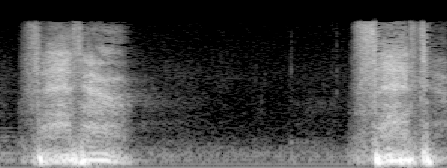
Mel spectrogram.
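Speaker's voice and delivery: faint, failing voice fading to breath; barely voiced plea from a wounded boy; weak dying cry. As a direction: call out with almost no strength left. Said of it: "more dead than alive he was, and cried out".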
